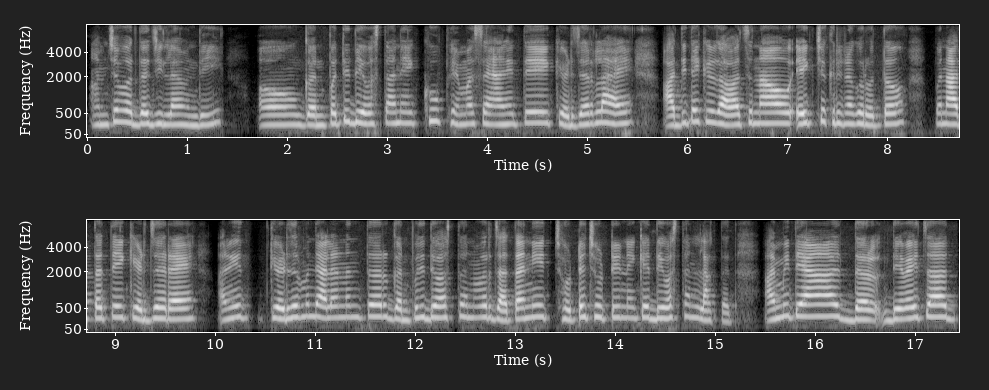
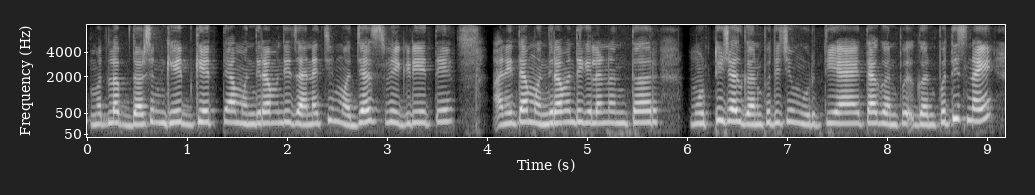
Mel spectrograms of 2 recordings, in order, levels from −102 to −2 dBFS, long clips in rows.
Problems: none marked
